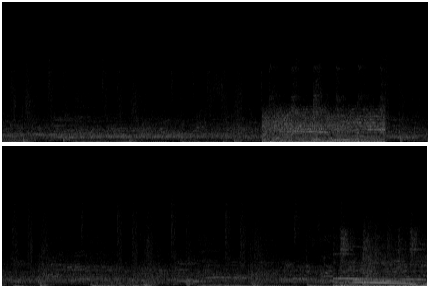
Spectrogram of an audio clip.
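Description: Backing music for a breakdance battle, with a heavy, regular bass beat. About three seconds in there is a louder burst lasting about a second, and the music gets louder again near the end.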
